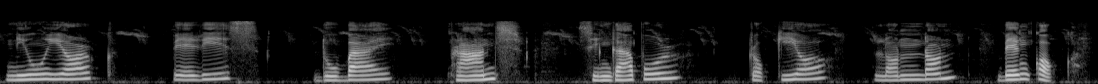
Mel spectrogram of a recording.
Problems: background sounds at intervals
